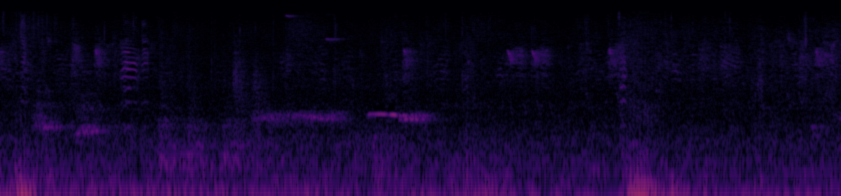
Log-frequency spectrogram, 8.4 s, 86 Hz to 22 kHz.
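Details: Feeding-time chatter of finches in Kumarapuram Thoppur, Kanyakumari district, Tamil Nadu, India, captured on a Redmi Note 7; quick high chirps mix with a few short, clear mid-pitched whistles, over steady low hum and a soft thud.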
